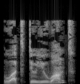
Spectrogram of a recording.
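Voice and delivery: slow, stern butler's demand. A narrator's reading. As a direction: ask it sternly, drawing the words out. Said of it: "he asked sternly".

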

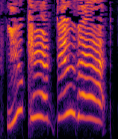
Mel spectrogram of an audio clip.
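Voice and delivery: very high, loud shriek; panicked scream. A narrator's reading. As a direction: scream in frantic protest. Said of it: "Wright screamed".

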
